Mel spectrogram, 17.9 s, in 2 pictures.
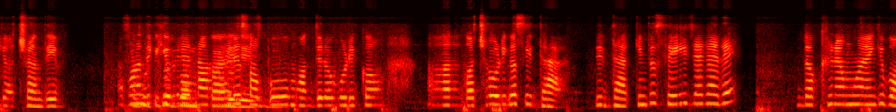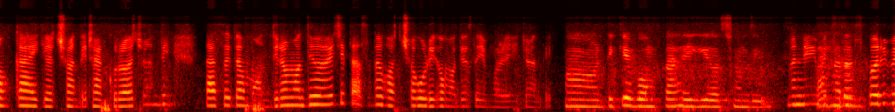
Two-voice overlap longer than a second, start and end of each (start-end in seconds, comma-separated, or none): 1.3-2.8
